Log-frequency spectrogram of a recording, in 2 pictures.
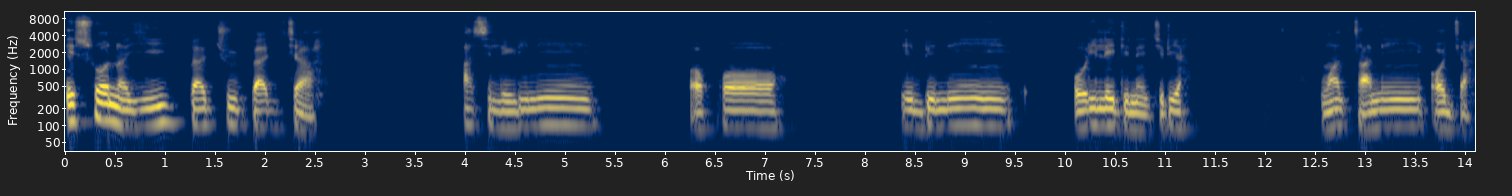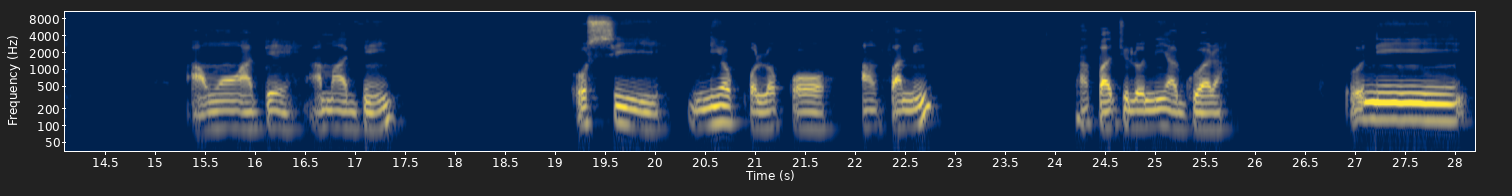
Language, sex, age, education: Yoruba, male, 60+, tertiary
